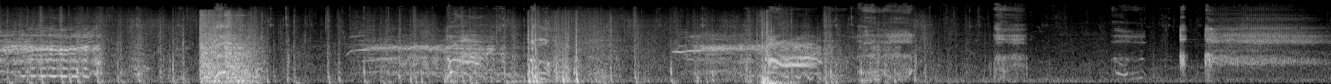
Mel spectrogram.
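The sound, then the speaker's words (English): A horse whinnies and snorts several times amid the thud and clatter of hooves, with a few sharp knocks and scuffles, loud, and no one speaking. “What do you want me to do about that horse?”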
